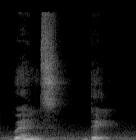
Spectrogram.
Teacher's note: It will become as the Wednes. The Wednes in Wednesday will become as Wens. Wednesday. So Wednes will become as Wens.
